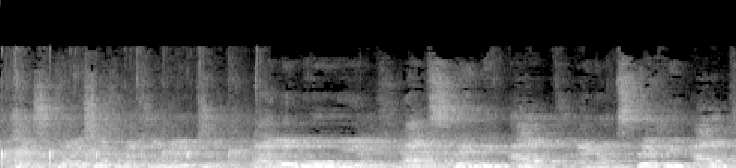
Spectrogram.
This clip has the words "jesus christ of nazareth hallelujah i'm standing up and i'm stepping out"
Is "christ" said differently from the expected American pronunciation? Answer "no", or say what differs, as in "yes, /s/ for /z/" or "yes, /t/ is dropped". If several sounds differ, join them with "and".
yes, /t/ is dropped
